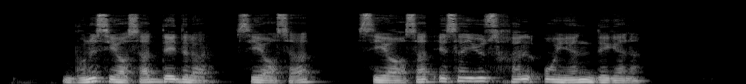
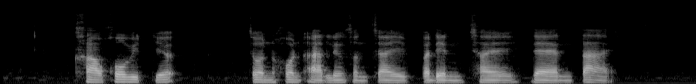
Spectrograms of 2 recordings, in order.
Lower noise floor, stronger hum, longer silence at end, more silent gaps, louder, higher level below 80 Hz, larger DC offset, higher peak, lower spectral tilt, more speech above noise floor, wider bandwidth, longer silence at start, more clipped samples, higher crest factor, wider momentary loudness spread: first, -82 dBFS vs -65 dBFS; second, none vs 50 Hz at -45 dBFS; first, 1 s vs 0.85 s; neither; about the same, -25 LUFS vs -26 LUFS; about the same, -48 dBFS vs -52 dBFS; neither; second, -10 dBFS vs -6 dBFS; second, -5 dB/octave vs -8 dB/octave; first, 57 dB vs 40 dB; about the same, 11.5 kHz vs 11 kHz; about the same, 0.65 s vs 0.75 s; neither; second, 16 dB vs 22 dB; first, 10 LU vs 6 LU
